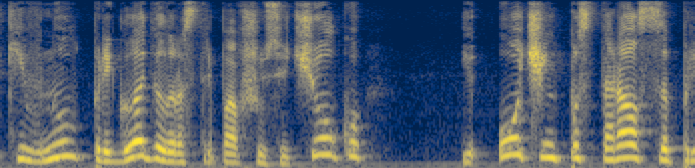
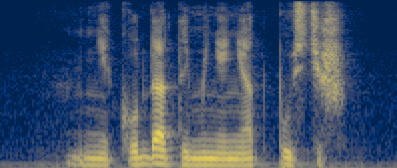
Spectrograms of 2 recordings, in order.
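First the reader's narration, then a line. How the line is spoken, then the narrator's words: Quiet, angry, sniffling to self. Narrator (Russian): тихо сказал он сам себе, сердито шмыгнув носом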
